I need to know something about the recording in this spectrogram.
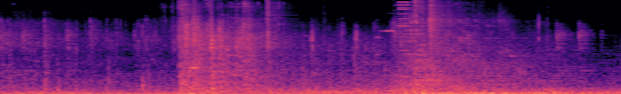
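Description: A metal gate rattles and clanks open.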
